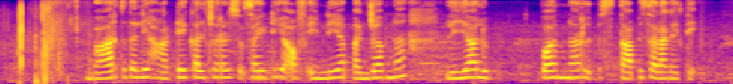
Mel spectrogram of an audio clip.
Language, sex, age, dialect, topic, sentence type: Kannada, female, 25-30, Central, agriculture, statement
